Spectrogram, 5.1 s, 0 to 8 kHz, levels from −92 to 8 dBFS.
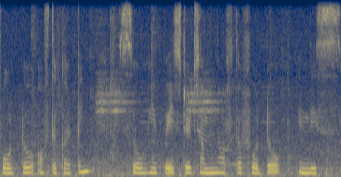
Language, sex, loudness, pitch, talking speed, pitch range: English, female, -18 LUFS, 215 Hz, 165 wpm, 155-220 Hz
